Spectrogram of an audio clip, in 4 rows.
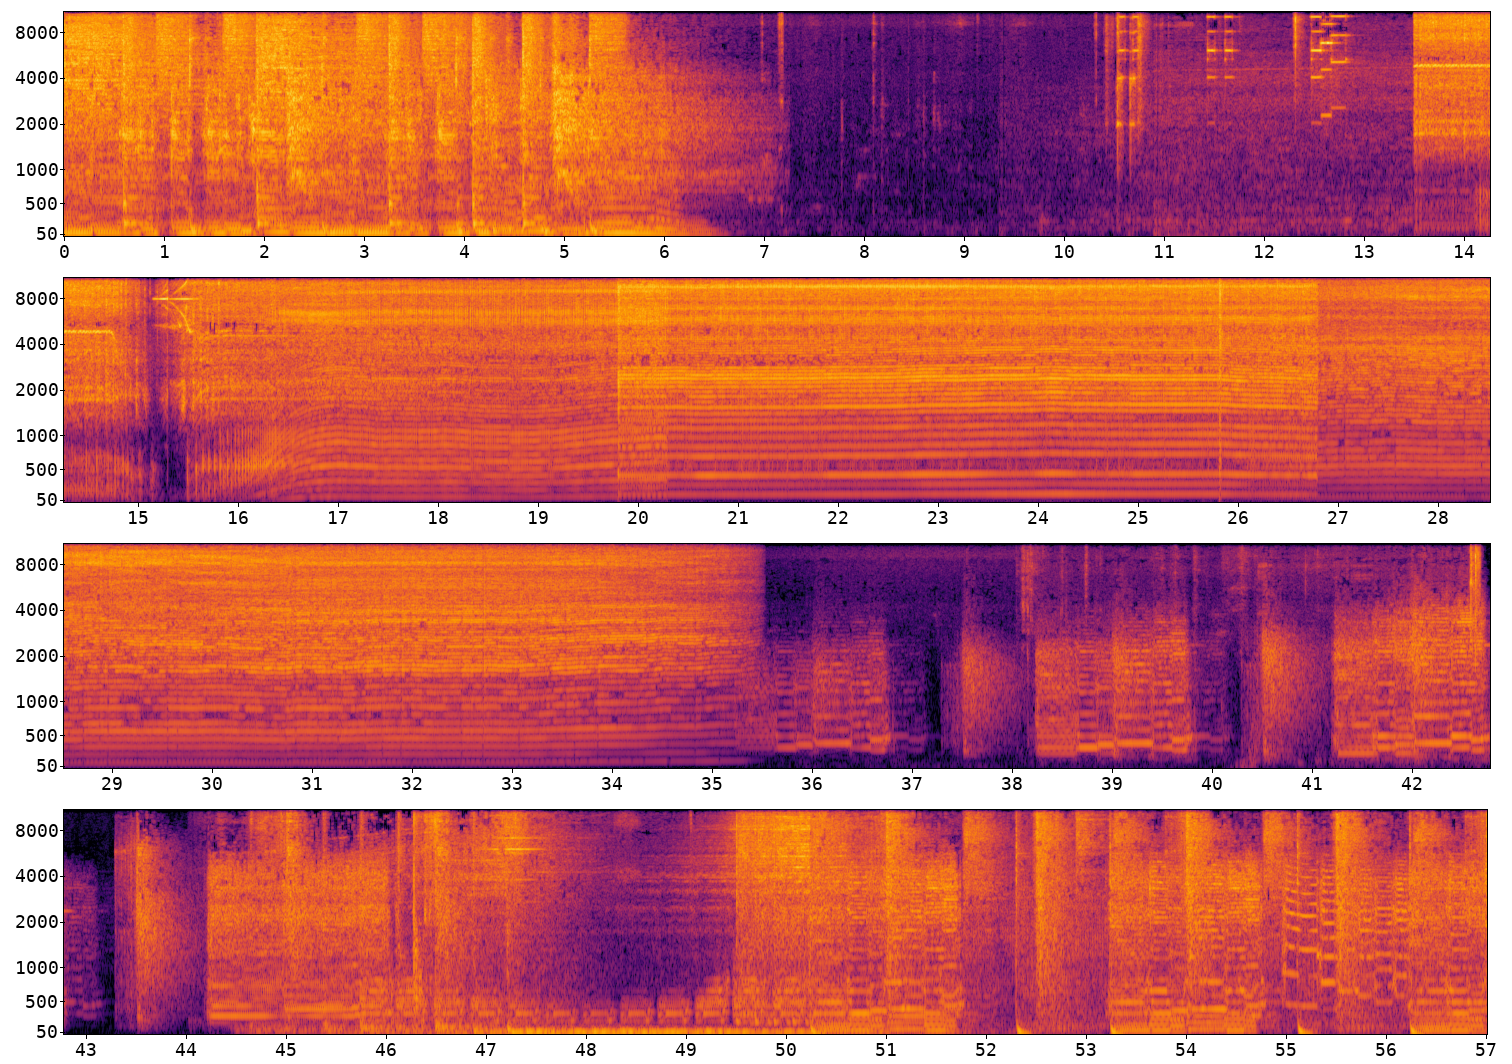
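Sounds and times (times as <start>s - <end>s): small electric motor whine: 13.4s - 35.5s.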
